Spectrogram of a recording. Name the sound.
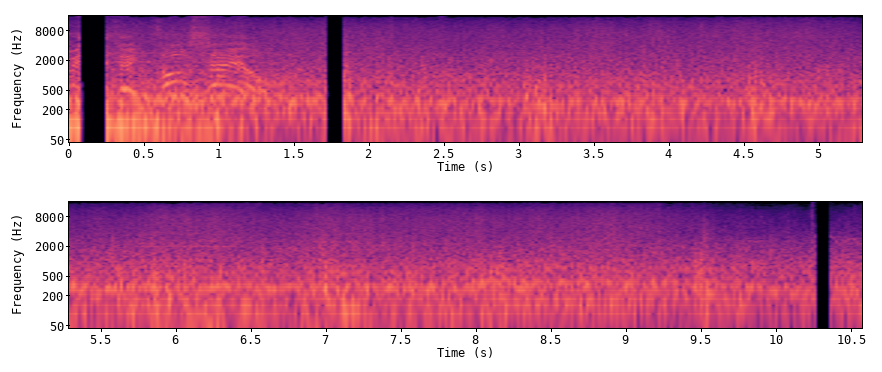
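sailing ship in gusty wind, from video game Assassin's Creed III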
